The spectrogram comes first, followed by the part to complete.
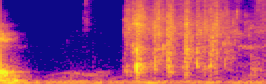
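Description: A spray bottle misting: a faint hiss starting about a second in and flickering until the end.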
